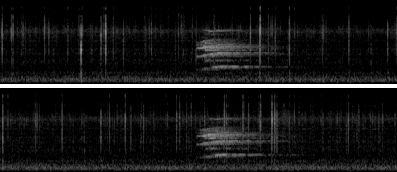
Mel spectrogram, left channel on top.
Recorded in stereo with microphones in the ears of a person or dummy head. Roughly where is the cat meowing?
Left.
